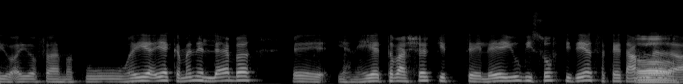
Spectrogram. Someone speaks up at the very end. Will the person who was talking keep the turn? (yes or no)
yes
